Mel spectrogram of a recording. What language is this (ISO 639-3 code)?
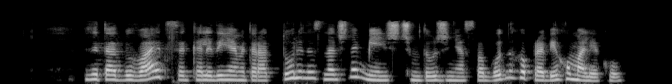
bel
